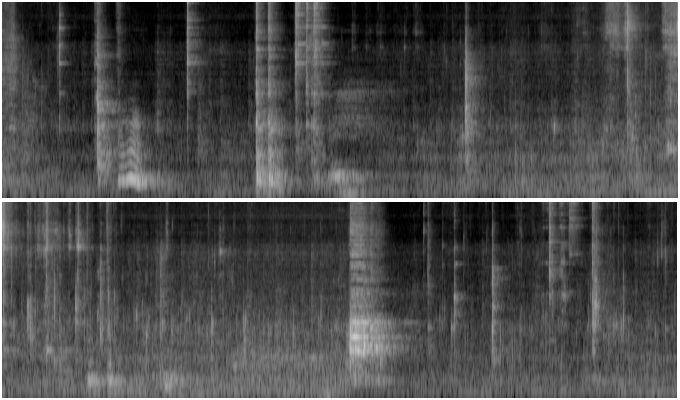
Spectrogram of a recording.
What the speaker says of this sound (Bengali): তো বন্ধুরা দেখো ঝোল ফুটে গেছে, এখন দিয়ে দেবো কাঁকড়া মাছগুলো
